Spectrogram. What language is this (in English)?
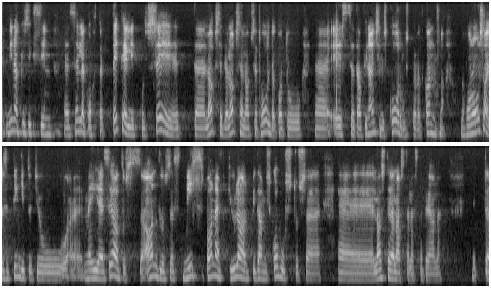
Estonian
